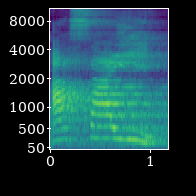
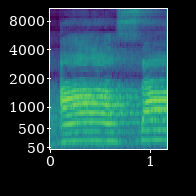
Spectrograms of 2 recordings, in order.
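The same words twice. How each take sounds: First: Said in the usual way. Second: Açaí in three long, loud syllables, a, ça, í; split into syllables. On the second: Shown as a demonstration. Teacher showing how to separate it, Açaí syllable by syllable. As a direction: pull Açaí apart, holding every syllable. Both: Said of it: "como que separa?".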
